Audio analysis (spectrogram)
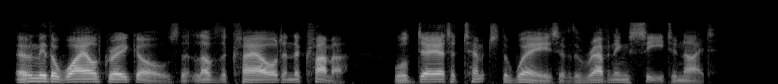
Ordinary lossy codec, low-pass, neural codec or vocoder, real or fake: Opus, 64 kbps; 7.2 kHz; codec, 16 kHz, 0.5 kbps, X-Codec, WavLM features, trained on Multilingual LibriSpeech; fake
